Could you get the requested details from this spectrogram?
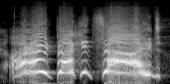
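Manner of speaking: high, loud, drawn-out holler; calling dogs in. Retold or imitated. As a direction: holler the dogs back indoors. Re-enacting calling the dogs inside.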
